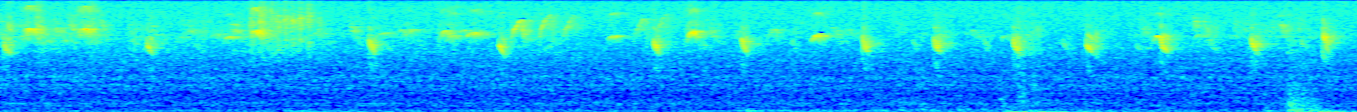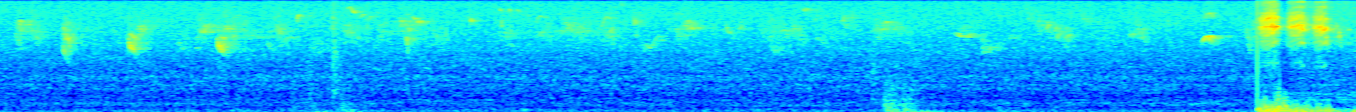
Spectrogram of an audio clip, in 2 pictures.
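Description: Bull-headed shrike giving its autumn high-pitched territorial call, a long series of sharp repeated notes about two a second that thins out in the second half. A few soft low thumps, and a loud low rumble starts just before the end.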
